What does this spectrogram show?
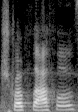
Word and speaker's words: stroopwafel: Yes, and additionally to that, we also have something called stroopwafels. I think you can pronounce it better than me.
